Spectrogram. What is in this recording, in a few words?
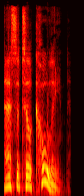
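"acetylcholine", British English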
